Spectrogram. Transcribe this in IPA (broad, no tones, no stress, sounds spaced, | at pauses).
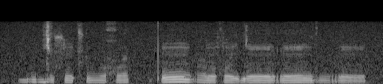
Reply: b u ɟ e sʷ ẽ t͡sʼ uː χʷ ə | pʼ ũː b ɤː ɾ ũ χʷ ə̃ː ɟ ẽː r ẽː ŋ ɡ uː r ẽː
